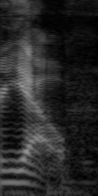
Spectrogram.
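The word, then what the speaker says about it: Yueh: Um, the doctor, Doctor Yeo, whatever, however it's Oh, pronounced. Doctor You.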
